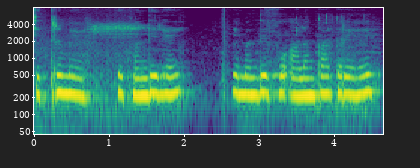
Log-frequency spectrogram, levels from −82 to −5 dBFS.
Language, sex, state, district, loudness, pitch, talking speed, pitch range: Hindi, female, Telangana, Hyderabad, -12 LUFS, 240 Hz, 140 wpm, 230-250 Hz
